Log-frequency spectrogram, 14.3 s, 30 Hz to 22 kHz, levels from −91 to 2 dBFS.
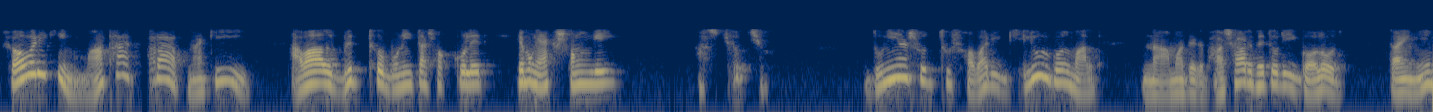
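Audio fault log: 1.30–1.57 s, 5.62–5.66 s, 7.30–7.38 s, 10.20–10.28 s, lost AMR speech frames: the first span is the worst, with sound smearing into a drawn-out tone and fading toward silence over its longest stretch of about 120 ms, amid about 160 ms of dropouts scattered across 240 ms. The later three are brief dips or warbles, the one at 7.30 s about twice as long as the others. After each, speech returns weak or rough for a moment. Frames failed their checks, so the decoder repeated the last good pitch and vocal tract settings at falling gain, all through a narrowband mobile codec that passes nothing above 4 kHz and adds light codec damage.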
